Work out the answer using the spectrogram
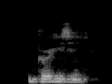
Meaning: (adjective) 1. With a breeze blowing, with a lively wind, pleasantly windy 2. With a cheerful, casual, lively and light-hearted manner; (noun) A young woman
- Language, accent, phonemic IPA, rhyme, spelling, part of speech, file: English, Southern England, /ˈbɹiːzi/, -iːzi, breezy, adjective / noun, LL-Q1860 (eng)-breezy.wav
